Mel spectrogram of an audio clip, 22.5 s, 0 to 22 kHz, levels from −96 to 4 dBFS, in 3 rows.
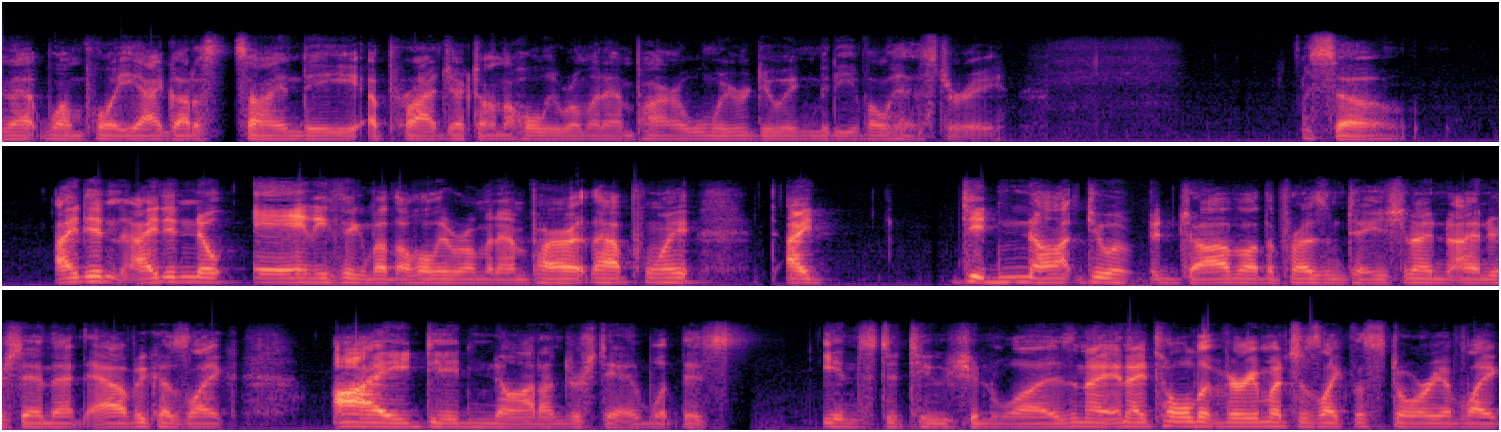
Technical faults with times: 13.04-13.22 long network dropout
18.30-18.51 repeated packet loss (robotic sound)
18.57-18.88 long network dropout

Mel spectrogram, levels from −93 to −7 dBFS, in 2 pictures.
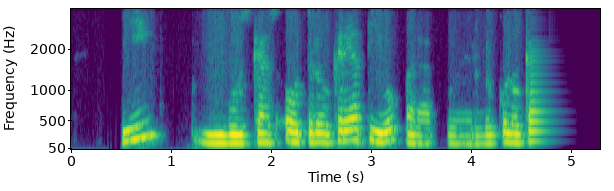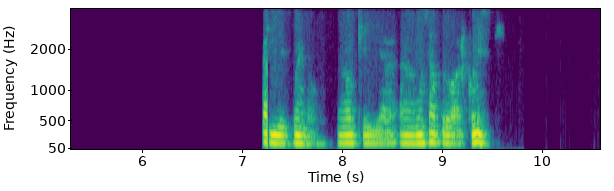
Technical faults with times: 4.60-7.27 long network dropout
7.34-10.58 jitter buffer speed-up

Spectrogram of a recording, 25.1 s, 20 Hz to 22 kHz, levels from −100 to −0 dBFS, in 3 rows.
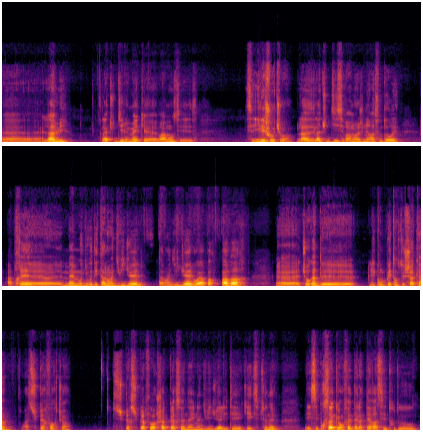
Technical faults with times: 11.93-12.03 short stall from a late packet
14.62-14.85 jitter buffer speed-up
15.99-16.05 short stall from a late packet

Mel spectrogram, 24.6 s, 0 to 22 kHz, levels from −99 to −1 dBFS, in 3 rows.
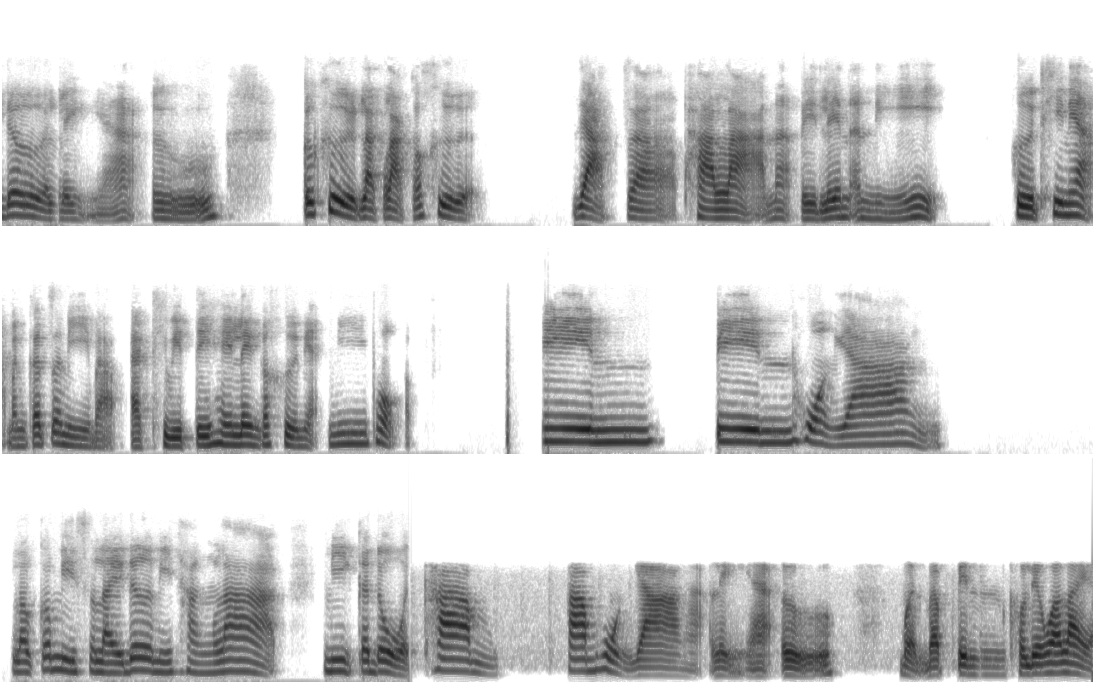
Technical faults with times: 19.42-24.55 input switched to a poorer device

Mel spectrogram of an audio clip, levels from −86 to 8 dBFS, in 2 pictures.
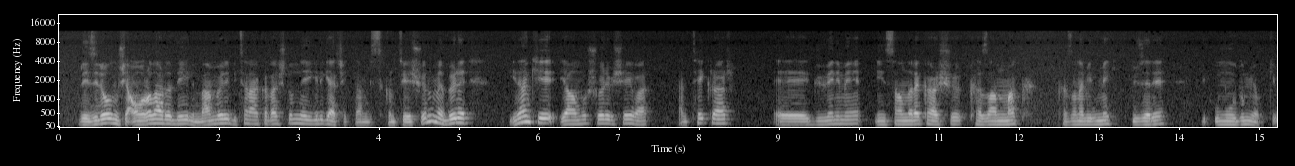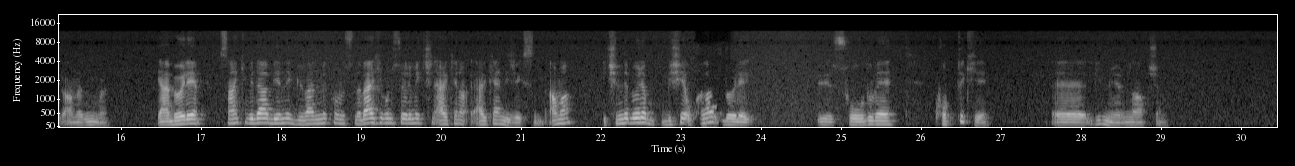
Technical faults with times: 23.19-23.59 speech suppressed in double talk

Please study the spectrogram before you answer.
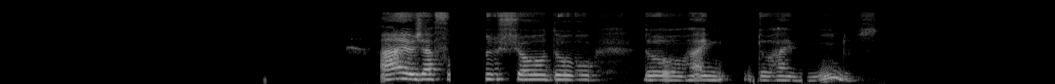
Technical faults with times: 4.49-4.87 playback stall

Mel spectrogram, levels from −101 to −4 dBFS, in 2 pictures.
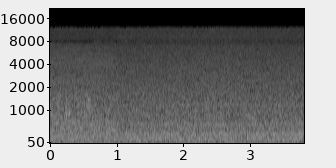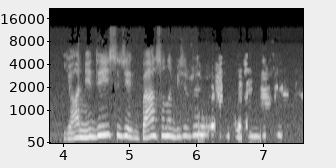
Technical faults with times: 0.02-0.70 other side's voice leaking through
6.06-7.15 other side's voice leaking through
6.14-7.32 speech suppressed in double talk

